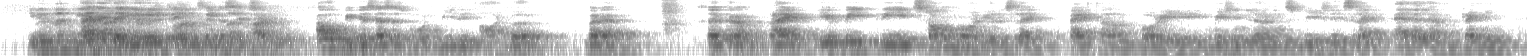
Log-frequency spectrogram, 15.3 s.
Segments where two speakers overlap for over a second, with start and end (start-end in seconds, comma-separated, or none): 0.8-2.9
